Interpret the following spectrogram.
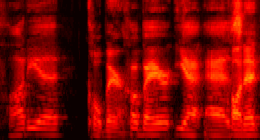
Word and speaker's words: Colbert: Gable as Peter Warne and it's hard to pronounce her name Claudia Colbert Colbert yeah I thought it called the Colbert le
